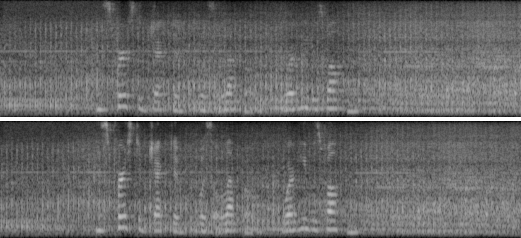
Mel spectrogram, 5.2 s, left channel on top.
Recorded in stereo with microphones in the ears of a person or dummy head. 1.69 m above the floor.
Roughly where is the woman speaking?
Right.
